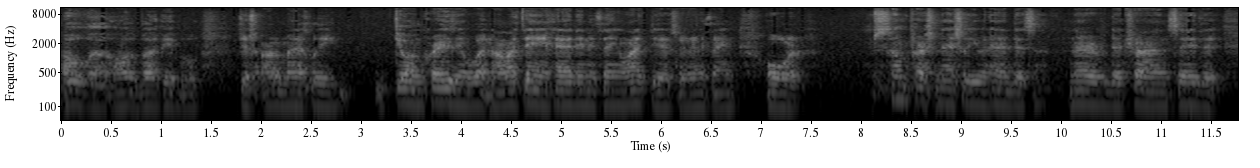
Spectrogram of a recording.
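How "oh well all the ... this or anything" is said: ordinary delivery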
